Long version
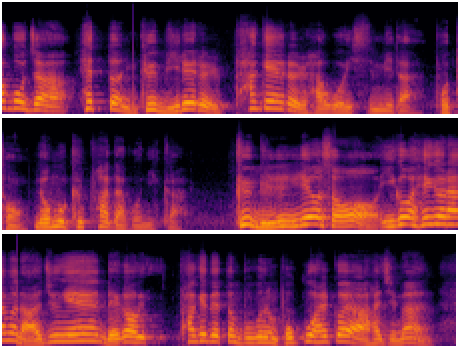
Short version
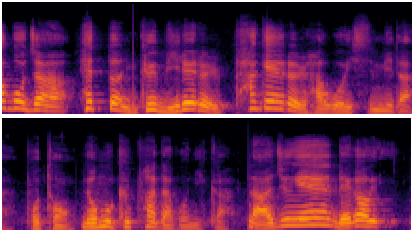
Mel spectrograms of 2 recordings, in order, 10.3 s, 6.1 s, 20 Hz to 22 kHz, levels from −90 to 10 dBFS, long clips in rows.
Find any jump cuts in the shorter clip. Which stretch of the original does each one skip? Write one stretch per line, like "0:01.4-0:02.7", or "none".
0:04.9-0:06.9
